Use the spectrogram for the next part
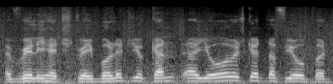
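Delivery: put-on Indian-accented game commentary voice. Gamer narrating his gameplay clips, in an Indian accent. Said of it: "this is my Indian voice".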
